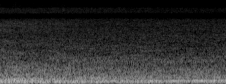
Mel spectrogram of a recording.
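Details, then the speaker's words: Main living-area AC unit on a 2018 Heartland Sundance 3700 RLB RV: a smooth, constant airflow roar with a low hum and no click or load change. The fan runs alone and the compressor stays off; cause not confirmed. "Okay, so you can hear it's blowing out the just whatever, room temperature air. It's not cold. And it's not clicking on to start anything else. It's not starting. So it's been a while and it hasn't clicked on."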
